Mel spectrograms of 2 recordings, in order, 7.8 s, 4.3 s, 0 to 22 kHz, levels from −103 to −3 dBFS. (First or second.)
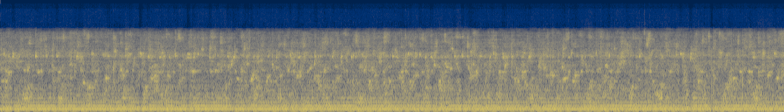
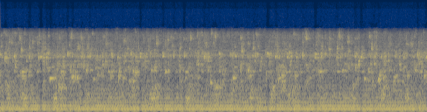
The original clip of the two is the second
